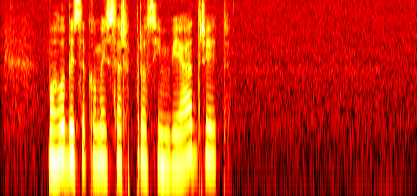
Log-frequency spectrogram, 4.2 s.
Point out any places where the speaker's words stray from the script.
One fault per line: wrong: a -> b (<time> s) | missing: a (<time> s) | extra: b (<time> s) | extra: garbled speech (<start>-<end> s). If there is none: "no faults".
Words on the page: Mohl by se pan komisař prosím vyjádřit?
missing: pan (0.8 s)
